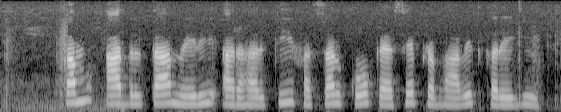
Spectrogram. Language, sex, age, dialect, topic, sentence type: Hindi, female, 31-35, Awadhi Bundeli, agriculture, question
